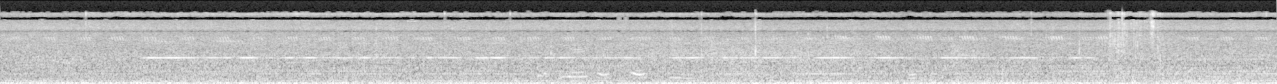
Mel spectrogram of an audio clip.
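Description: Steady low background rumble with a thin, high steady tone sounding on and off through most of it.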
